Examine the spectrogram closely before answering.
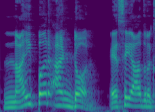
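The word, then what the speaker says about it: Dnieper: नाइप एंड don river तो निस्टर और नाइप पर में डी साइलेंट होता है ठीक है डेन्यूब नास्टर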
